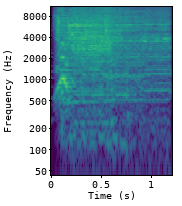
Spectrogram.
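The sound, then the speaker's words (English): An uncooperative office printer in a film: a short tone at the start, then a steady mechanical hum and whir that holds at an even level and slowly fades slightly. “Even its villain is incredibly familiar, a beeping, uncooperative printer.”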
